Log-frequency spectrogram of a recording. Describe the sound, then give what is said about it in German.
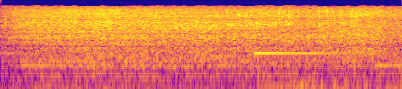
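Baltic Sea surf roars steadily and loudly, a continuous wash of waves breaking on the shore with some wind rumble and no voices. “Es gibt einmal das Meer, das finde ich super.”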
